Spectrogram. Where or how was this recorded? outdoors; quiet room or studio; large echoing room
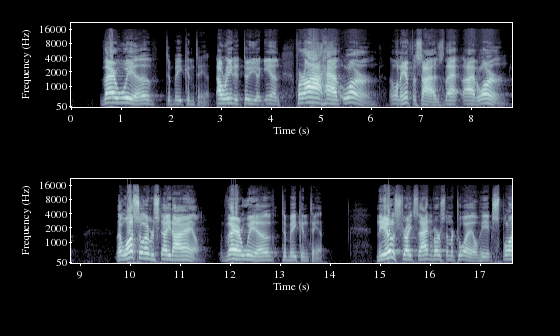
large echoing room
